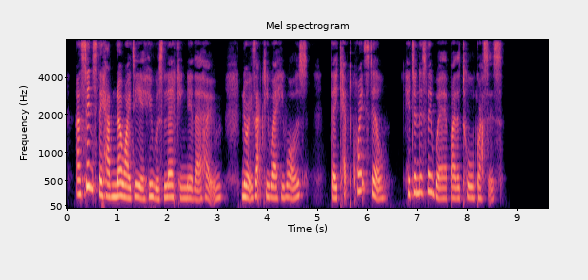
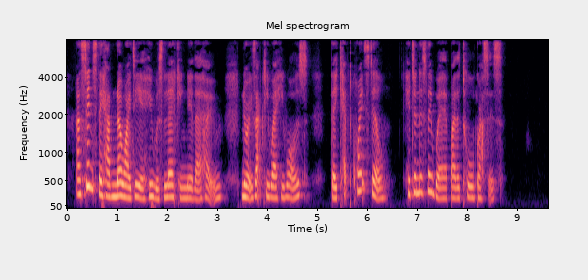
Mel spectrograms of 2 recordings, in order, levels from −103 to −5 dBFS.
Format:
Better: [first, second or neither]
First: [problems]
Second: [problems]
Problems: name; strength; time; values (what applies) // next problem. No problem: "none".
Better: second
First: noise reduction (neural mask model Resemble Enhance denoiser)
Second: none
